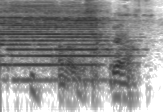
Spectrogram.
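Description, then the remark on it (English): A loud, sustained air horn blast with a steady, buzzy, harmonically rich tone holds for over a second, overlapped by voice-like sounds, then cuts off abruptly. “It was a good time for the air horn.”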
